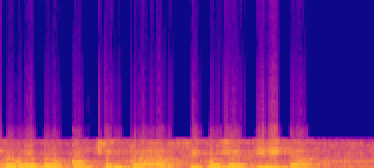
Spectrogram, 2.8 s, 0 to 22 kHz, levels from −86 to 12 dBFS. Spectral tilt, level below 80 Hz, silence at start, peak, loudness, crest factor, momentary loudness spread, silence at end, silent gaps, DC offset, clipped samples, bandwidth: -7 dB/octave; -32 dBFS; 0 s; 0 dBFS; -6 LUFS; 6 dB; 5 LU; 0 s; none; under 0.1%; 4%; 8.6 kHz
